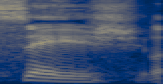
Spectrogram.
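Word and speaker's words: Šejić: I heard it was Sage. Like he actually put a pronunciation on his Twitter. – Stefan Sage. Yeah, Sajic. – But he leaves the IC off. He says it's how you like Sean Connery would pronounce his name.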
